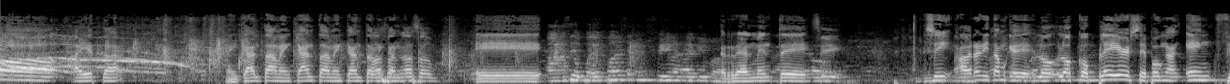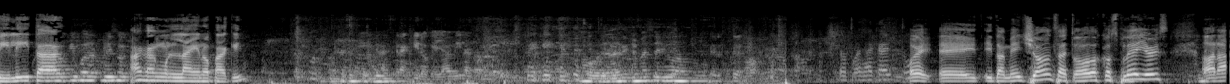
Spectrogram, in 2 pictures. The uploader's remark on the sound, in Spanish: fue grabado como parte de la serie #RoadToPRCC2019 en la tienda The Bookmark localizada en San Patricio Plaza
